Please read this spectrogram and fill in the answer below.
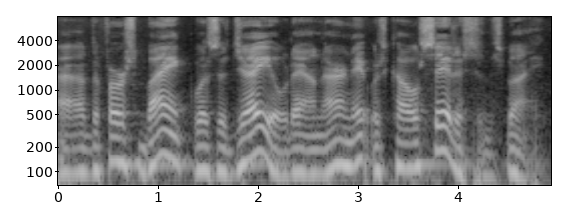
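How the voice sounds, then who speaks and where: In an Appalachian accent, the speaker talks at a very slow pace with very even loudness, amid audible room echo and noticeable background noise. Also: man. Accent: Appalachian Southern US. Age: 70s. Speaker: interviewee, family elder. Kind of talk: casual reminiscing interview.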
